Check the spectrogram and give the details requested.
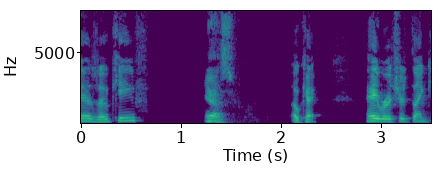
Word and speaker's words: O'Keefe: Is O'Keefe?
